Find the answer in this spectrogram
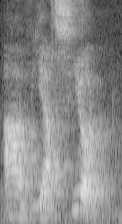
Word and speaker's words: aviación: So this one has the stress, the intonation in the last syllable, and it ends with N, therefore we have a tilde on the O, right?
